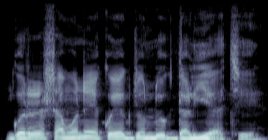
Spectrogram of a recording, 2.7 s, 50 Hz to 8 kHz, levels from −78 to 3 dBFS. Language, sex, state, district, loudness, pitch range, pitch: Bengali, male, Assam, Hailakandi, -14 LUFS, 95-105 Hz, 100 Hz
